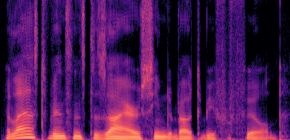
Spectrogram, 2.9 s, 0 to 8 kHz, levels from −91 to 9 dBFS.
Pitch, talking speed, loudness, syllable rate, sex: 110 Hz, 185 wpm, -17 LUFS, 5.7 syllables/s, male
